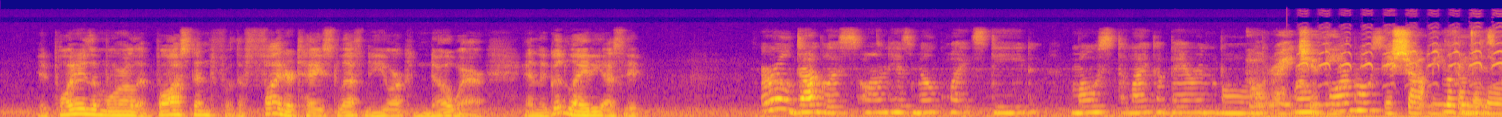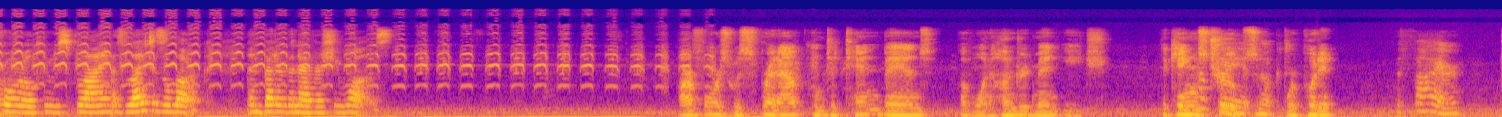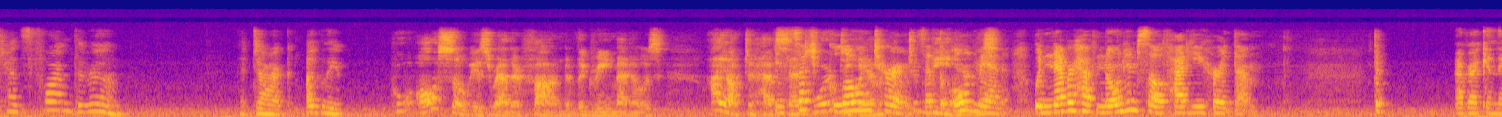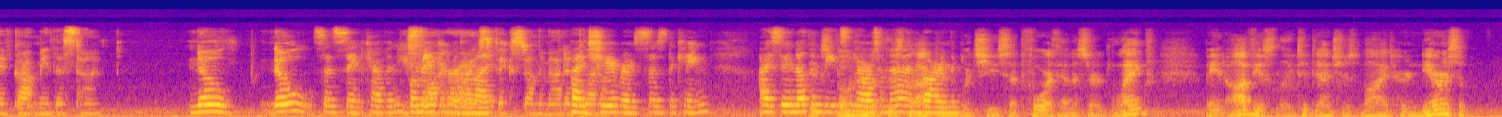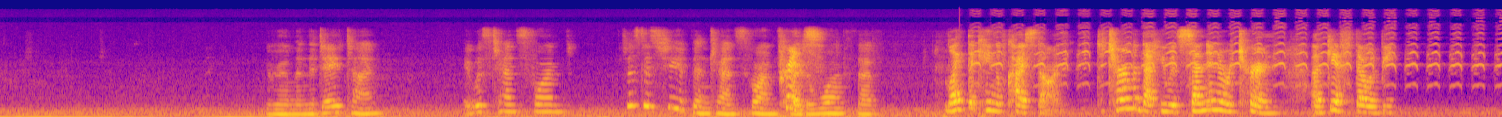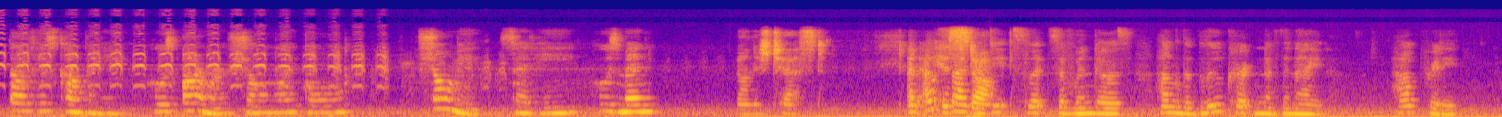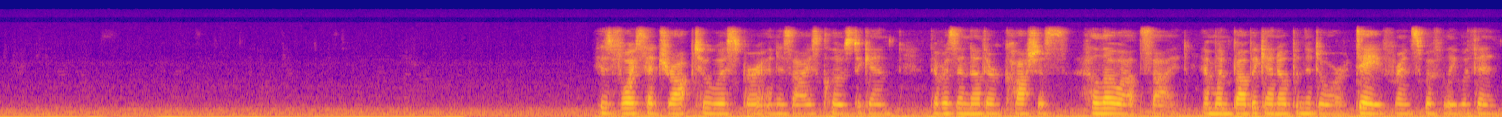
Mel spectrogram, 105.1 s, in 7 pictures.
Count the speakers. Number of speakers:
nine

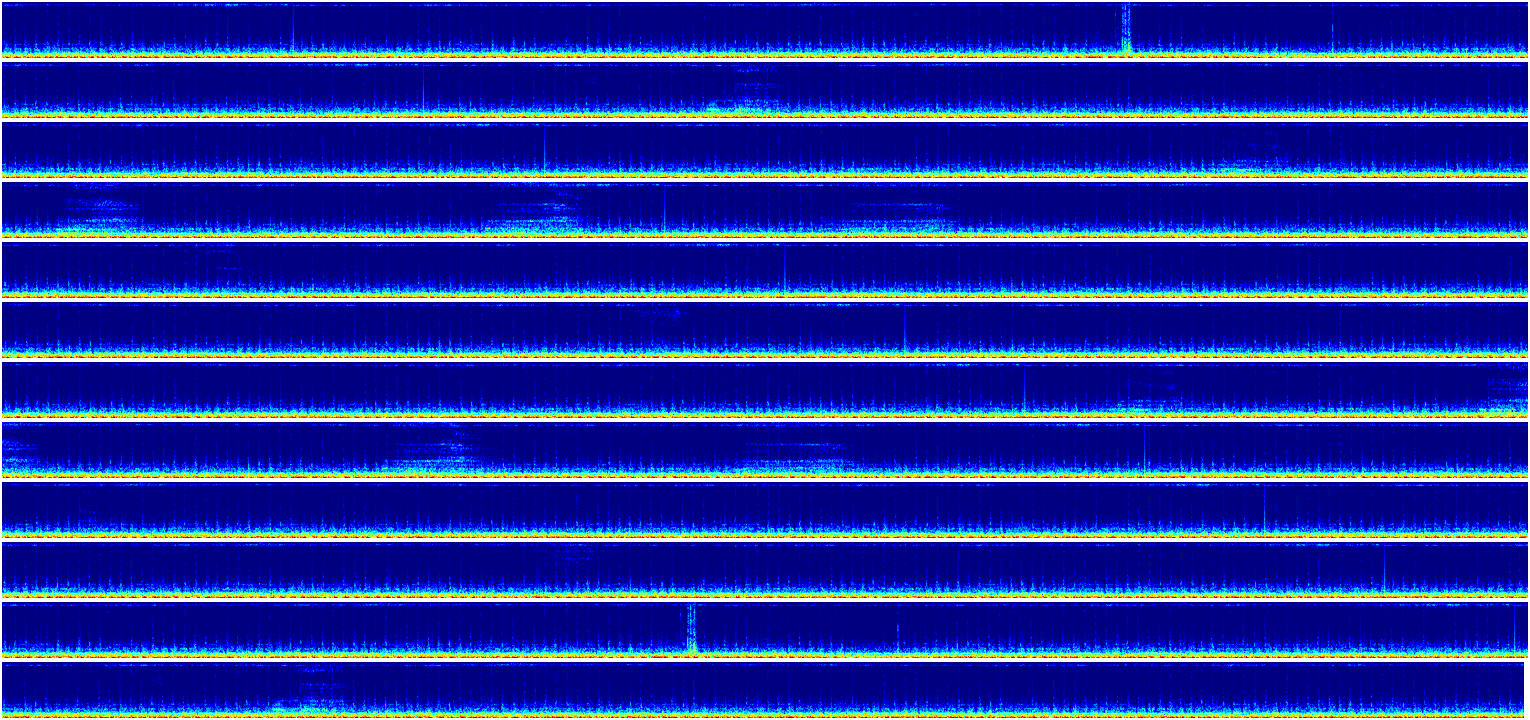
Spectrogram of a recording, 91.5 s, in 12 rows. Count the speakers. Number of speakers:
zero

